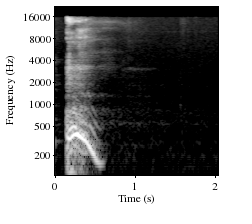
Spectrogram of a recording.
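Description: A person clearing their throat once: a short rasping sound, falling in pitch, about half a second long.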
